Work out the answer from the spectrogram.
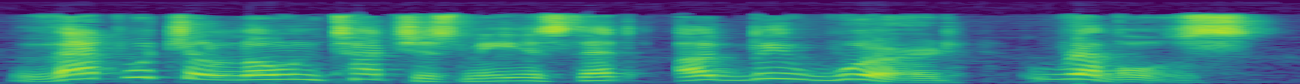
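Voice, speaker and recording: A man reading an audiobook, voicing a big, blustering, naive but good-hearted nobleman with loud, emphatic exclamations. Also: sits high, wildly swooping pitch, slow pace, slightly rough, pitched above the performer's own voice, heavily acted. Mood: dismayed, blustering.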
